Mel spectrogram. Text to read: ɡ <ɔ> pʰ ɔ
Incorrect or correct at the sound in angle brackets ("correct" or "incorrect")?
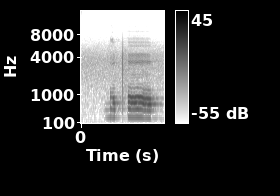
correct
